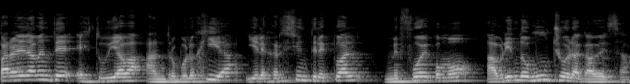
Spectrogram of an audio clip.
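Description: Keeping his loudness very even and barely pausing, a man speaks at a moderate pace and a high pitch with ordinary pitch variation. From Argentina, Mar del Plata; Argentina. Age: 40s. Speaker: musician and anthropologist, YouTuber; youtuber, podcaster. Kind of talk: casual monologue to camera. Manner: hesitant, many fillers. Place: home room. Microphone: studio mic.

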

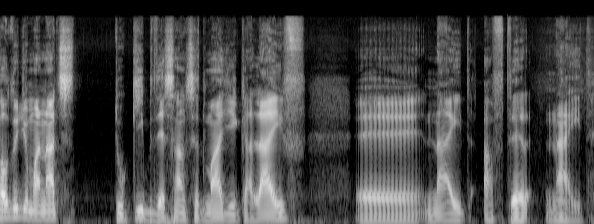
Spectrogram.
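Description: A man with a Spanish accent, very deep and low in pitch, with lively intonation at a very slow pace, a dry sound with no echo and a quiet background. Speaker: radio host. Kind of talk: interview. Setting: studio. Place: studio. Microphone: studio mic.

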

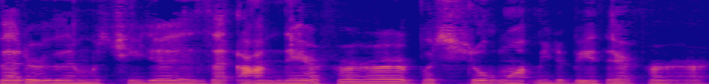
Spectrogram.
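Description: A woman speaks at a fairly slow pace in a very deep, low voice, dark and mellow in tone. She sounds somewhat breathy, with fairly even intonation. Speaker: vlogger. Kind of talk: casual vlog chat. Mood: worried, sad. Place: home room. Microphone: phone near.

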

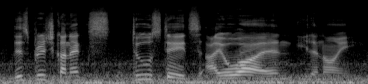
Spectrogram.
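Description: Over noticeable background noise, a man speaks at a fairly slow pace with a dry sound and no echo. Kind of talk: casual vlog chat. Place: car. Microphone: phone near.

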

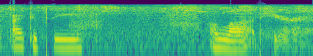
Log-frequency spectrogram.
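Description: The delivery is very slow, the sound dry with no echo, and background noise is noticeable. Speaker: narrator touring property. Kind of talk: casual vlog chat. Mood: wistful, a bit sad. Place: farm machine. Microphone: phone near.

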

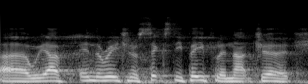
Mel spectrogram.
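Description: Light background noise accompanies a man speaking at a fairly slow pace. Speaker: preacher. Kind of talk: sermon. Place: church.

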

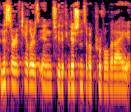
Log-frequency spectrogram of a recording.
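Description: Words come at a very fast pace with fairly even intonation. The tone is dark and mellow. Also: woman. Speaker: city planning staff. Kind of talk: staff presentation. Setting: public meeting.

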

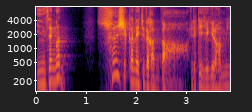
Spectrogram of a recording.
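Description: A man's fairly high voice at a moderate pace, on a very clean recording with a silent background. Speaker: pastor. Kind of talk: sermon.

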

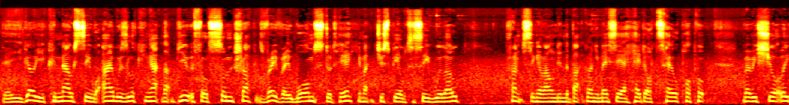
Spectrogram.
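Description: Noticeable background noise fills the clip. A man speaks very fast with fairly even intonation. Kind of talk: tutorial. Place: forest.

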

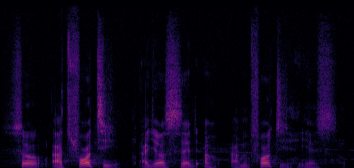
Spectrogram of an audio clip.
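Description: Faint music sits in the background as a man speaks. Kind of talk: interview answer. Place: home room. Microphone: lapel.

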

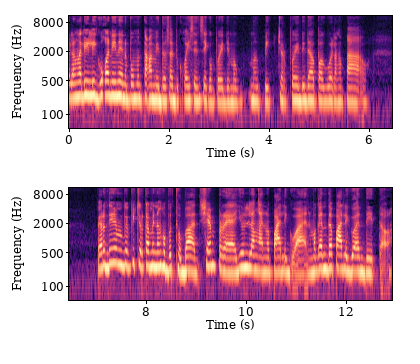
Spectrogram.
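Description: Her intonation fairly even, a woman keeps to a moderate pace. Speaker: traveler vlogger. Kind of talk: casual vlog chat. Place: home room. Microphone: phone near.

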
